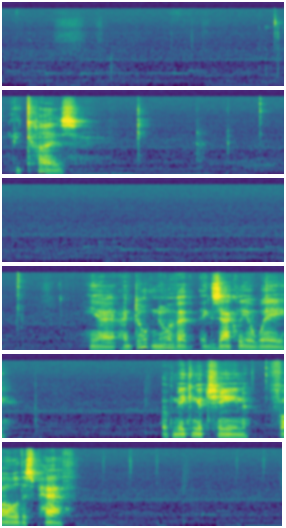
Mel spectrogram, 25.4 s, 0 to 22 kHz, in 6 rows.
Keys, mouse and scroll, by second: 6.2 middle click, 8.0-12.9 drag, 16.6 middle click, 20.8-25.3 drag.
